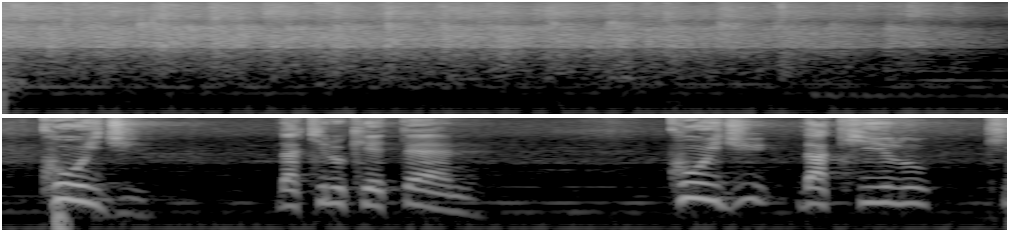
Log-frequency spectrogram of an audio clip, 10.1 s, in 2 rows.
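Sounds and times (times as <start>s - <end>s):
applause: 0.0s - 5.0s
speech: 5.3s - 5.8s, 6.4s - 7.5s, 8.4s - 10.0s.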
